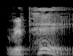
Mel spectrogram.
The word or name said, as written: repay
